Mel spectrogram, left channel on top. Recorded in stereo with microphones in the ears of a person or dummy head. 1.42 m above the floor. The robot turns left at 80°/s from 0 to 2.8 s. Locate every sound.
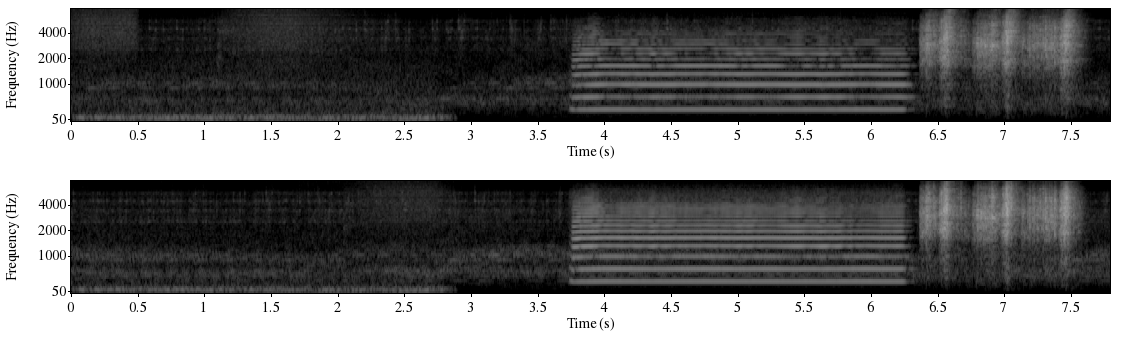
3.7 s a trumpet: 40° right (ahead or behind), 0.9 m
6.4 s a rattle: 20° right (ahead or behind), 0.8 m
